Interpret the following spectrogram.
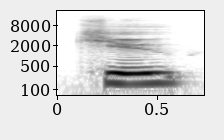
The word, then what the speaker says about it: queue: Q is Q and the word Q is pronounced the same way so why do we have Yui Yui at the end I don't know but anyway it's pronounced Q for example sorry are you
